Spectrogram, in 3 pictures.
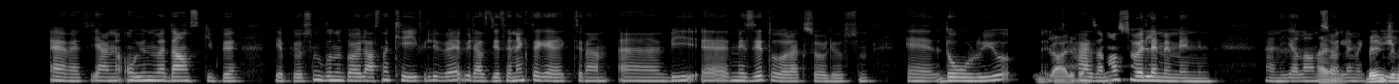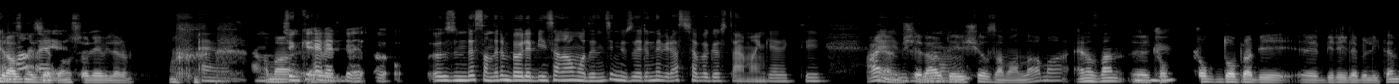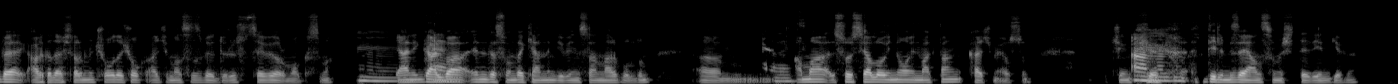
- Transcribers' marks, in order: other background noise; tapping; chuckle; chuckle
- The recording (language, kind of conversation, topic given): Turkish, podcast, Sence doğruyu söylemenin sosyal bir bedeli var mı?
